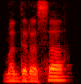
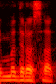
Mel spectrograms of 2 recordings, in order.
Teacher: دال کا قلقلہ ہوگا عربی کے اندر، اردو میں مدرسہ کہیں گے، مدرسہ، قلقلہ کرنے کی ضرورت نہیں۔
